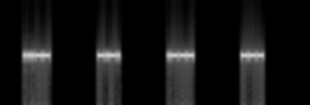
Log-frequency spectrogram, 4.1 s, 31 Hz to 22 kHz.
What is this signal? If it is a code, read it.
Morse code, heard as a keyed tone, about 47 wpm, spaced as for 12 wpm, 700 Hz. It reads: 3CJO
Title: USA Call Signs - 6 Characters - 8x Character Spacing - 45wpm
